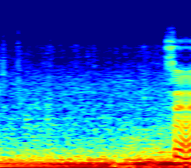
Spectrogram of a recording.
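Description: Loud car engine on a race track held in second gear, a deep rumbling drone that drops briefly as revs shift, heard close up for a short burst.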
